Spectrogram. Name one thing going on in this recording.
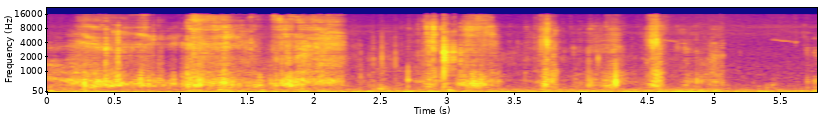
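A young woman chews and slurps food noisily close by.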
